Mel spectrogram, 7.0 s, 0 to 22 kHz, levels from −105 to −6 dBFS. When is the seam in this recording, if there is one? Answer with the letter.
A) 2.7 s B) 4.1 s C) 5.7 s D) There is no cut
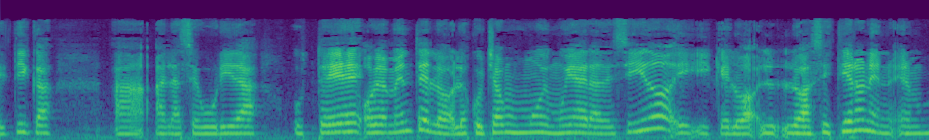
A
